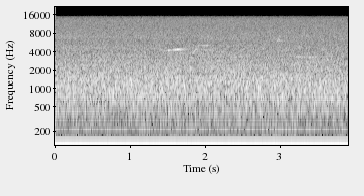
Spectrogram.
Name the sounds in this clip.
Hermit Thrush song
